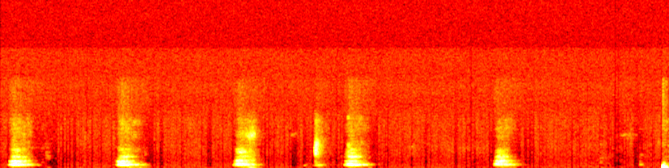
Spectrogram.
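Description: A dog barking: five single barks spaced about a second and a half apart, with a short, higher yip just before the fourth, heard over a video call's audio.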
